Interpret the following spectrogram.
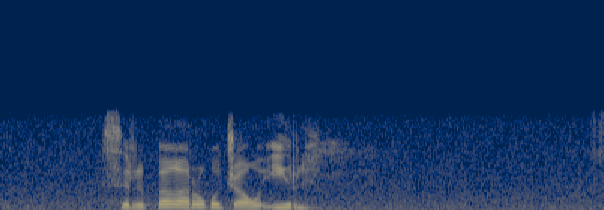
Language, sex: Northern Sotho, female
